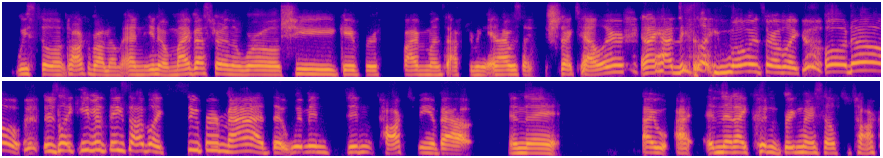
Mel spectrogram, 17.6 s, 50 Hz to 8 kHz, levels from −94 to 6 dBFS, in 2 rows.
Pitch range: 170-235 Hz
